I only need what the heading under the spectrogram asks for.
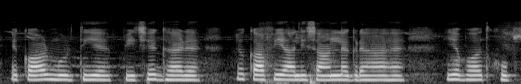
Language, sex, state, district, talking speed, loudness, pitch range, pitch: Hindi, female, Bihar, Araria, 195 wpm, -15 LUFS, 205-220 Hz, 215 Hz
